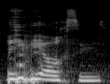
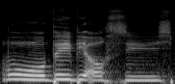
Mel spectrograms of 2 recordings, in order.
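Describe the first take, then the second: First: Said in the usual way. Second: Cooing. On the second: Real, not acted.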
